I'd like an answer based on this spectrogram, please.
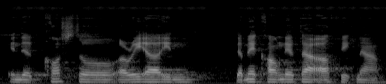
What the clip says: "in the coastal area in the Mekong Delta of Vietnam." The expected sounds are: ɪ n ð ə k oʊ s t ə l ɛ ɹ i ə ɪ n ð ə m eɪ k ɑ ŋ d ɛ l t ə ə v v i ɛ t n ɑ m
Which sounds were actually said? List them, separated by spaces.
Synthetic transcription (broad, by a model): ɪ n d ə k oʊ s t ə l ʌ ɹ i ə ɪ n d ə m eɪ k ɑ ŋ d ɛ t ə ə f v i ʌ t n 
